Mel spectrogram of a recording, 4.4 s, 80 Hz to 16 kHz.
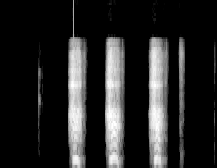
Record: exhalation_length: 4.4 s
exhalation_amplitude: 32090
exhalation_signal_mean_std_ratio: 0.31
survey_phase: beta (2021-08-13 to 2022-03-07)
age: 45-64
gender: Female
wearing_mask: 'No'
symptom_cough_any: true
symptom_new_continuous_cough: true
symptom_runny_or_blocked_nose: true
symptom_fatigue: true
symptom_headache: true
symptom_change_to_sense_of_smell_or_taste: true
symptom_loss_of_taste: true
smoker_status: Never smoked
respiratory_condition_asthma: true
respiratory_condition_other: false
recruitment_source: Test and Trace
submission_delay: 2 days
covid_test_result: Positive
covid_test_method: ePCR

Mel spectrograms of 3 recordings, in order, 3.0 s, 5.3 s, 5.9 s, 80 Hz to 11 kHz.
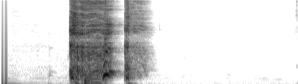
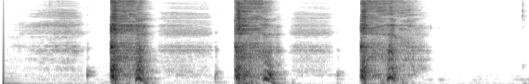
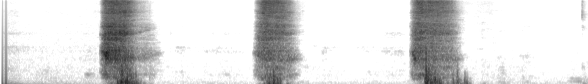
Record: cough_length: 3.0 s
cough_amplitude: 32768
cough_signal_mean_std_ratio: 0.36
three_cough_length: 5.3 s
three_cough_amplitude: 32768
three_cough_signal_mean_std_ratio: 0.33
exhalation_length: 5.9 s
exhalation_amplitude: 32768
exhalation_signal_mean_std_ratio: 0.34
survey_phase: beta (2021-08-13 to 2022-03-07)
age: 65+
gender: Female
wearing_mask: 'No'
symptom_none: true
smoker_status: Never smoked
respiratory_condition_asthma: false
respiratory_condition_other: false
recruitment_source: REACT
submission_delay: 1 day
covid_test_result: Negative
covid_test_method: RT-qPCR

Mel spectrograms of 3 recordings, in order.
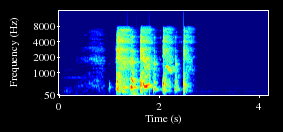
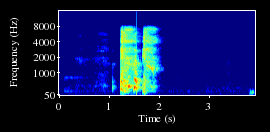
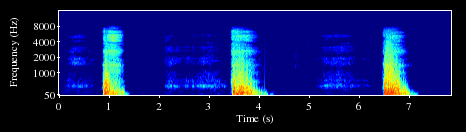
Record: three_cough_length: 4.2 s
three_cough_amplitude: 28071
three_cough_signal_mean_std_ratio: 0.36
cough_length: 3.9 s
cough_amplitude: 32767
cough_signal_mean_std_ratio: 0.3
exhalation_length: 7.9 s
exhalation_amplitude: 28385
exhalation_signal_mean_std_ratio: 0.3
survey_phase: beta (2021-08-13 to 2022-03-07)
age: 45-64
gender: Female
wearing_mask: 'No'
symptom_headache: true
symptom_onset: 6 days
smoker_status: Never smoked
respiratory_condition_asthma: false
respiratory_condition_other: false
recruitment_source: REACT
submission_delay: 1 day
covid_test_result: Negative
covid_test_method: RT-qPCR
influenza_a_test_result: Negative
influenza_b_test_result: Negative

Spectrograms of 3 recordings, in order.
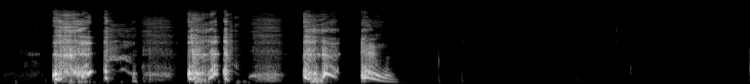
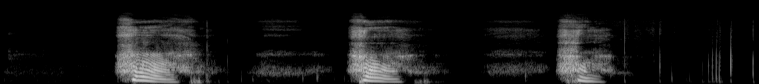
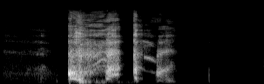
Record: three_cough_length: 7.5 s
three_cough_amplitude: 32768
three_cough_signal_mean_std_ratio: 0.36
exhalation_length: 7.6 s
exhalation_amplitude: 26609
exhalation_signal_mean_std_ratio: 0.36
cough_length: 2.6 s
cough_amplitude: 32768
cough_signal_mean_std_ratio: 0.35
survey_phase: alpha (2021-03-01 to 2021-08-12)
age: 45-64
gender: Female
wearing_mask: 'No'
symptom_cough_any: true
symptom_fatigue: true
symptom_headache: true
symptom_loss_of_taste: true
smoker_status: Ex-smoker
respiratory_condition_asthma: false
respiratory_condition_other: true
recruitment_source: Test and Trace
submission_delay: 2 days
covid_test_result: Positive
covid_test_method: LFT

